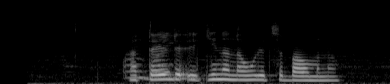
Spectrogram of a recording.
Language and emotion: Russian, neutral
